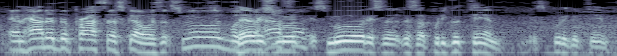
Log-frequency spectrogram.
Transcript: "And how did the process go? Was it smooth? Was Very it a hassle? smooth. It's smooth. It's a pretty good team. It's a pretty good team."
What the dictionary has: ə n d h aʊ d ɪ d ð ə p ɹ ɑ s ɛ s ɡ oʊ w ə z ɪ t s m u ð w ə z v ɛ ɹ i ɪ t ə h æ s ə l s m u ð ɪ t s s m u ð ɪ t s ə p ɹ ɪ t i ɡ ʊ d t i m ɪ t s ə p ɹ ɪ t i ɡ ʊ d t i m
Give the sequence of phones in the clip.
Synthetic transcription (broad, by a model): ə n h aʊ d ɪ d ð ə p ɹ ɑ s ɛ s ɡ oʊ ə z ɪ t s m u ð w ə z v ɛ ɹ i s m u ə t s m u ð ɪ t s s ʌ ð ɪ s ə p ɹ ɪ t i ɡ ʊ d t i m ɪ t s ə p ɹ ɪ t i ɡ ʊ d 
